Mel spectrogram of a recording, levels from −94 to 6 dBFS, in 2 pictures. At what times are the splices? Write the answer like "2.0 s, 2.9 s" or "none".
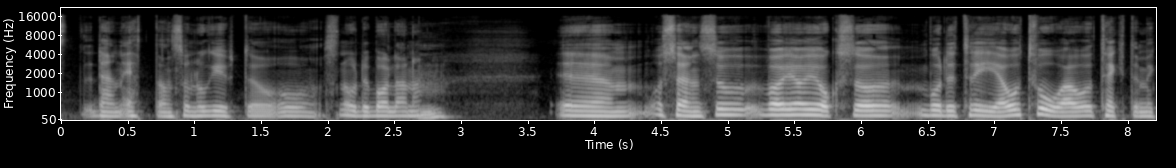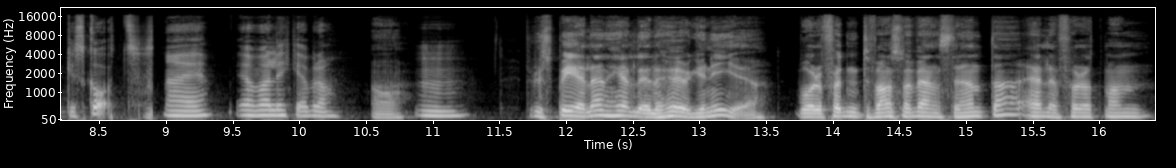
8.9 s, 13.6 s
